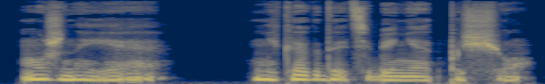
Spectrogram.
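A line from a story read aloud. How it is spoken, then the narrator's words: Hot whisper in ear. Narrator (Russian): Шепотом на ухо, обжигающе горячо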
